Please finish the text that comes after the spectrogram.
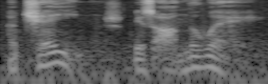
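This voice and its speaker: A man's voice: sits low, animated, slow, gravelly, very noisy, heavily acted. A man acting a flamboyant, grandiose schemer in a video game cutscene, speaking with pompous theatrical flourishes. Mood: solemn warning. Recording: loud music behind the voice.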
